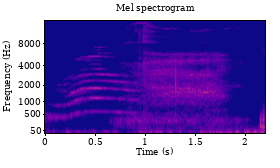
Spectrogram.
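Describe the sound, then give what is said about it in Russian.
A female cat lets out a long, drawn-out meow that rises and bends into a loud, strained yowl, with no one talking. “Не знаю, что она там говорит, но мои коты в ужасе.”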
